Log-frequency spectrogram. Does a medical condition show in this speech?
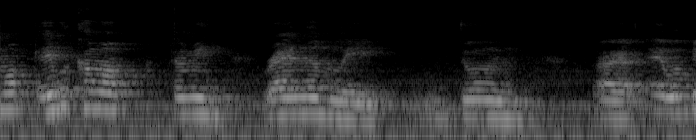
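Yes: cerebral palsy.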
